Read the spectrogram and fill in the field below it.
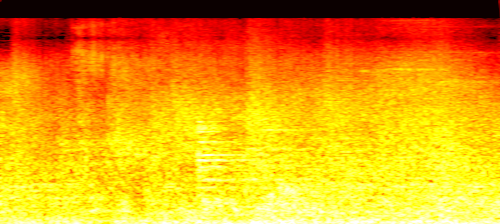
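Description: Magic spells crackle and burst during a fantasy battle.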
